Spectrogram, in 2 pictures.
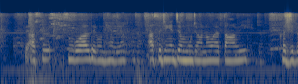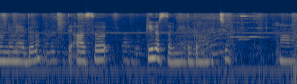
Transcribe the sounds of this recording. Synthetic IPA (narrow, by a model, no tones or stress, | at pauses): t̪ḛːʔəssəŋɡwaːld̪eːɾoːniːãːljãːəsd͡ʒɪjãːd͡ʒəmːũːd͡ʒaːnãːɛːt̪ãːʋiː | kʰəd͡ʒlʊneːoːnẽːɪd̪əɾt̪ḛːʔəs | keːkəɾsəkneːɛːt̪eːɡəɾãːʋɪt͡ʃ | hãː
